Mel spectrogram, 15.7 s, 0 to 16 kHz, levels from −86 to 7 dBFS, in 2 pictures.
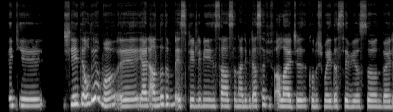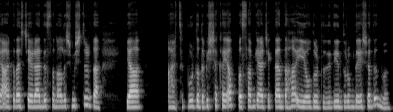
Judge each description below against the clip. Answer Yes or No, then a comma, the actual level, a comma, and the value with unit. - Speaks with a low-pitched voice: No, high, 195 Hz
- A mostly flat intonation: Yes, narrow, 2.2 semitones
